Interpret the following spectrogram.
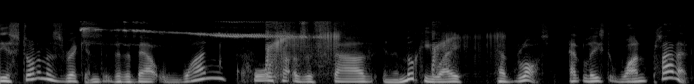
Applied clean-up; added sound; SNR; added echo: neural mask model RNNoise.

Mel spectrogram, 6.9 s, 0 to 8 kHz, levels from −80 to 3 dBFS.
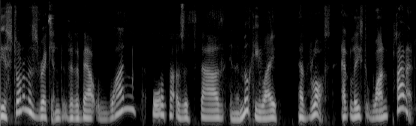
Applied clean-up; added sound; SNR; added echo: neural mask model DeepFilterNet 3.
